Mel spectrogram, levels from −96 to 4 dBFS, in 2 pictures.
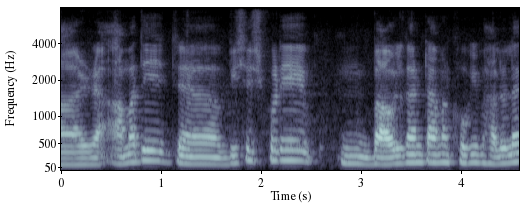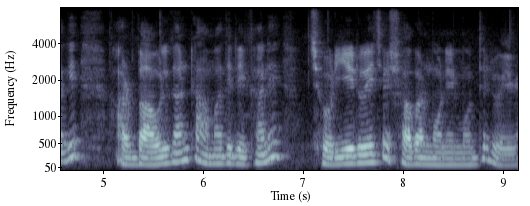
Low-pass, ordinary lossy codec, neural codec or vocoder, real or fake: none; none; none; real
